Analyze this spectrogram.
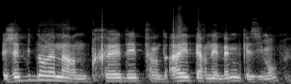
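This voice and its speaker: A man's voice: a little high, a little fast, bright, forceful tone, dull audio. A man in his twenties from France, a caller on a live show, speaking politely and a little hesitantly over a call. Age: 20s. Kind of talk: phone call conversation.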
